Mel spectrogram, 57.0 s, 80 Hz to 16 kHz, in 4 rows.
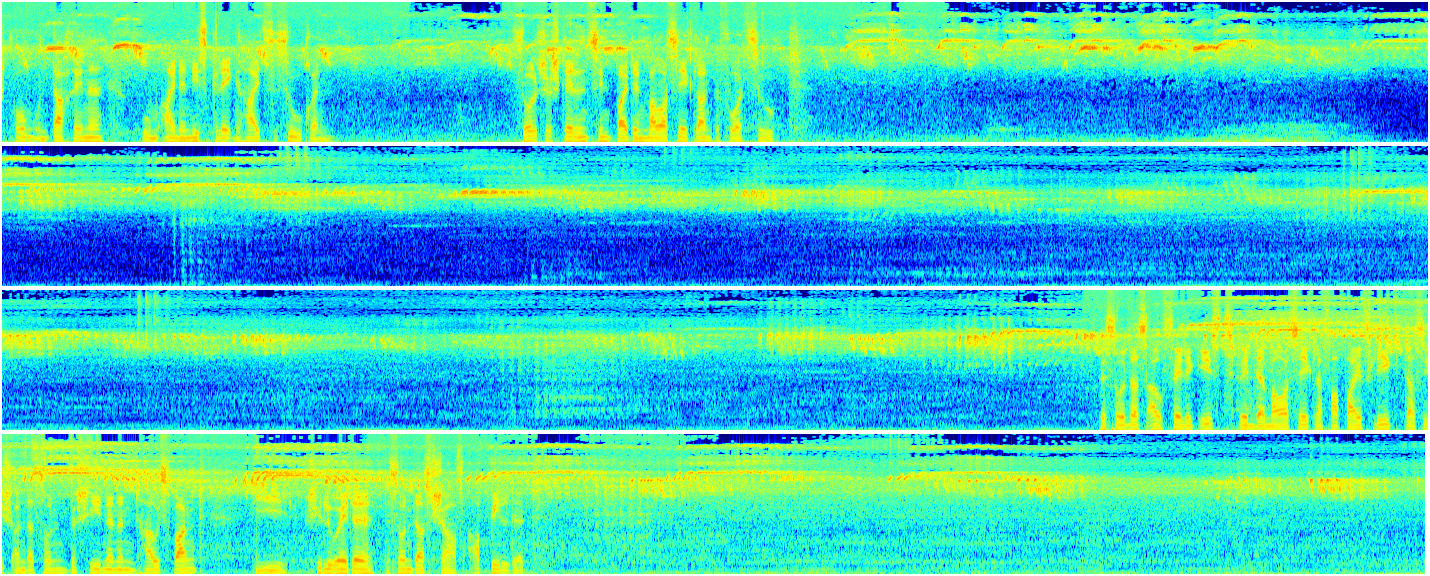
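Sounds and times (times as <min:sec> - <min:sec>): birds chirping: 0:00.0 - 0:27.1, 0:27.8 - 0:57.0.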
